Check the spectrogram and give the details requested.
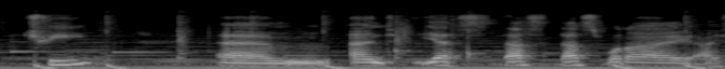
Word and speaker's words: Twi: And in terms of the language, so in Ghana, the most popular language is Twi, which is spelled Twi, pronounced Twi.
